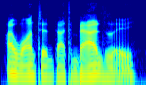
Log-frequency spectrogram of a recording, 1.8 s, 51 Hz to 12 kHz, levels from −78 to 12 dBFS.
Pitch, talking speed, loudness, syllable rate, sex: 85 Hz, 130 wpm, -22 LUFS, 3.7 syllables/s, male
